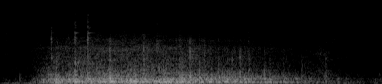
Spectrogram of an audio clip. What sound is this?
An office chair rolling on a hardwood floor.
